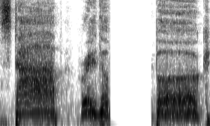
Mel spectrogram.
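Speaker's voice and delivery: slow, drawn-out scream. Retelling what they screamed from the car, retelling a scream. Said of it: "So I'm screaming".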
